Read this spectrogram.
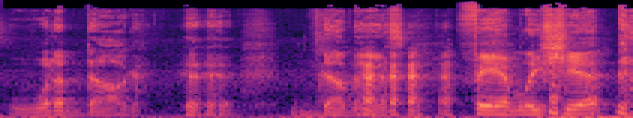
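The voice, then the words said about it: Put-on southern accent. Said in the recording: “I'm giving him a southern accent that he probably doesn't need”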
